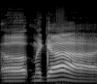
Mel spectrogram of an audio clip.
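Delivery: put-on very loud rich-girl voice. Describing girls the speaker stops talking to: stereotypical rich girl voice. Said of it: "like that voice".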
